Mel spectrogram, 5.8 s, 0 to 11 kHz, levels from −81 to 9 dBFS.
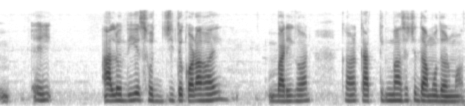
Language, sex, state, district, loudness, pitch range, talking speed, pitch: Bengali, male, Jharkhand, Jamtara, -20 LUFS, 175-185 Hz, 135 wpm, 185 Hz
